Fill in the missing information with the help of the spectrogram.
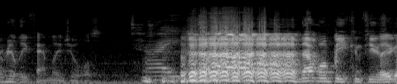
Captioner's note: laughter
